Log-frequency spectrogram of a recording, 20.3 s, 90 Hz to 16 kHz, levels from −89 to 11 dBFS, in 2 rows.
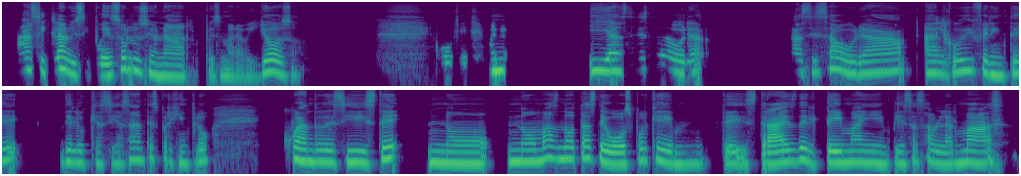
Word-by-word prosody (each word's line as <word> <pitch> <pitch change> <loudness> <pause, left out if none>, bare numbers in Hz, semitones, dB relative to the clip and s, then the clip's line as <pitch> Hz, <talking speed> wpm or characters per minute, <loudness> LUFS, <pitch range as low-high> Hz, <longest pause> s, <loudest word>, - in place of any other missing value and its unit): Ah, 250 - +1
sí, 225 -4 -5
claro, 265 -4 +4
y 190 - +1
si 180 0 -6
puedes 175 0 +1
solucionar, 185 -10 -1
pues - - -11
maravilloso. 170 - -2 1.4
Okey, 190 -1 -10 0.2
bueno 235 0 +6 0.8
¿y 235 0 +3
haces 230 +2 -1 0.2
ahora 210 -1 -2 0.9
haces 220 +1 -8
ahora 220 0 0 0.2
algo 205 0 -1
diferente 210 -3 -1 0.4
de 195 0 -2
lo 185 -2 -3
que 175 - -9
hacías 175 +3 -8
antes? 220 +1 -3
Por - - -8
ejemplo, 175 - -5 0.7
cuando 205 -4 +3
decidiste 190 +5 +2 0.2
no 175 -2 +1
no 200 0 +2
más 235 +2 +1
notas 235 0 +2
de 190 - +5
voz 170 0 +4
porque 210 -3 0 0.5
te 85 - -1
distraes 175 - +4
del 185 -6 +1
tema 185 +1 +4
y 180 -1 -1
empiezas 175 +1 -5
a - - -1
hablar 175 -2 -2
más, 185 0 +1
195 Hz, 125 wpm, -24 LUFS, 180-220 Hz, 1.4 s, bueno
